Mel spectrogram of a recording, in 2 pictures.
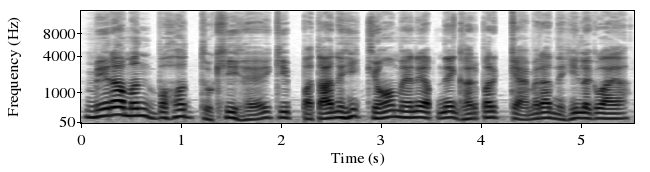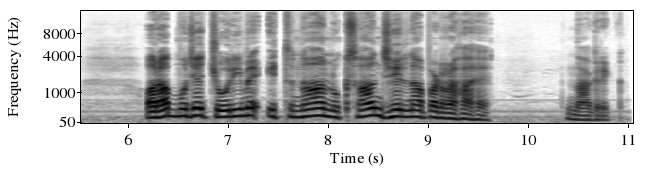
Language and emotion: Hindi, sad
